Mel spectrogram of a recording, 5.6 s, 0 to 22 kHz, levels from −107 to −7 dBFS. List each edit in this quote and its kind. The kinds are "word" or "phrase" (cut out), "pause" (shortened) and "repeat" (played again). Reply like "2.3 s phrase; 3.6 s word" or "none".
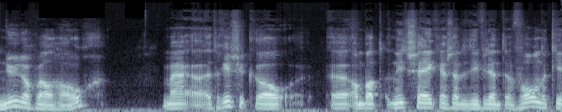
1.5 s pause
